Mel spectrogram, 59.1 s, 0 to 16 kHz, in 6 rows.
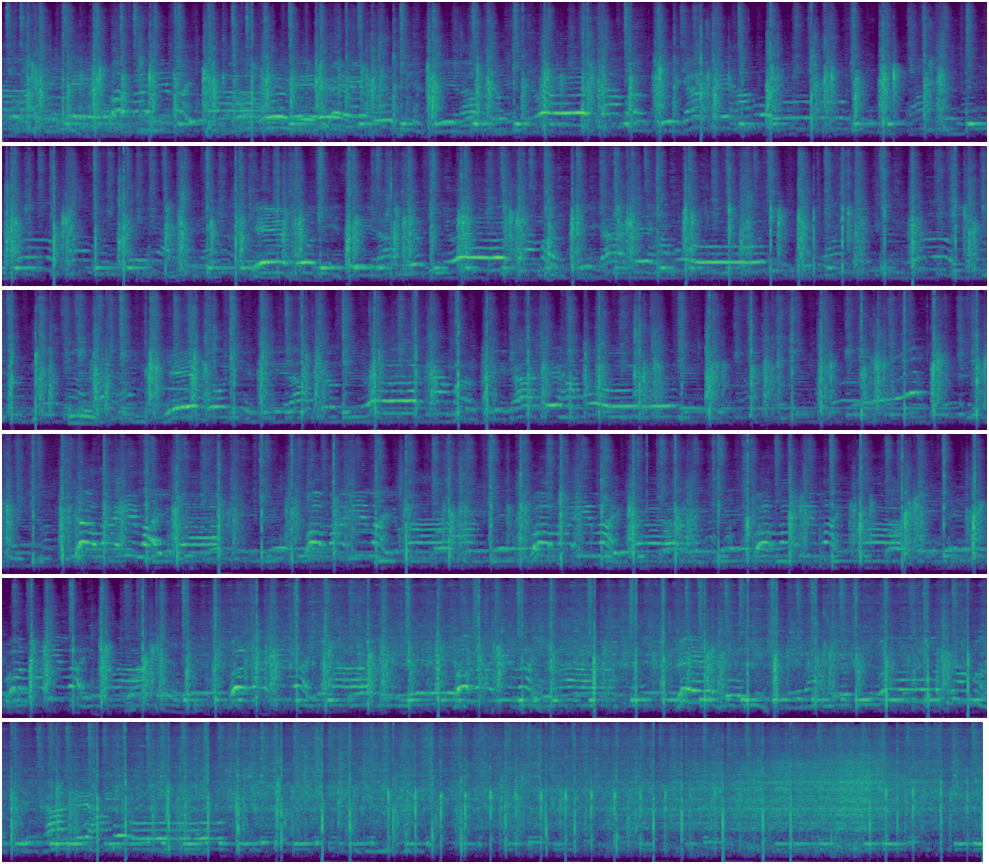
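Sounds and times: person singing wordless melody: 0.0s - 53.4s
rhythmic hand-clapping: 0.0s - 59.0s.

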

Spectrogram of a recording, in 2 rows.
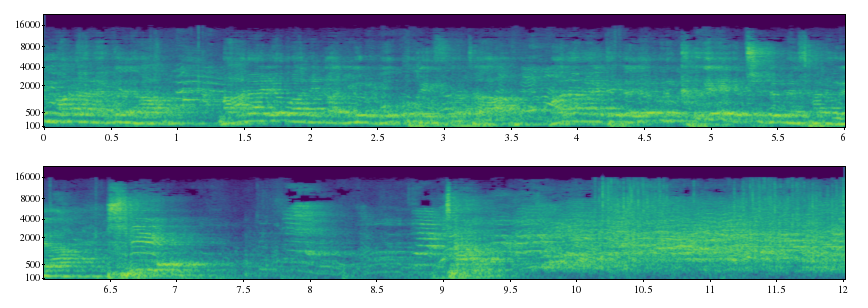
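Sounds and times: man's amplified voice: 0.0s - 7.5s, 8.8s - 9.6s
children chattering and calling out: 0.7s - 1.4s, 7.5s - 11.2s.

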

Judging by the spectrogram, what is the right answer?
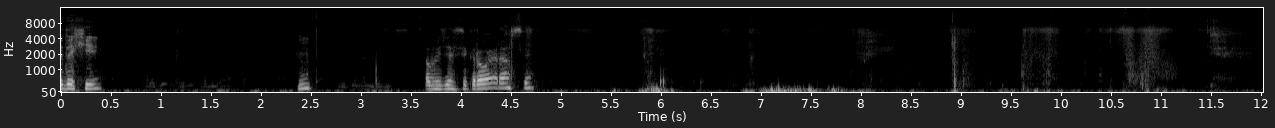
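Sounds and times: footsteps rustling through wheat: 5.0s - 11.2s.

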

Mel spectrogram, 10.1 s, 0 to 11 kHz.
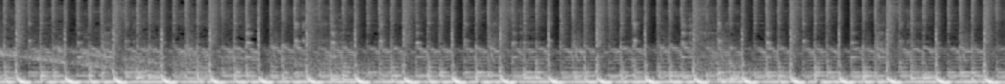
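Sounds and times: deep held bass: 0.0s - 10.0s
fast ticking hi-hats: 0.0s - 10.0s
kick drum: 0.0s - 10.0s
sustained synth chords: 0.0s - 10.0s.

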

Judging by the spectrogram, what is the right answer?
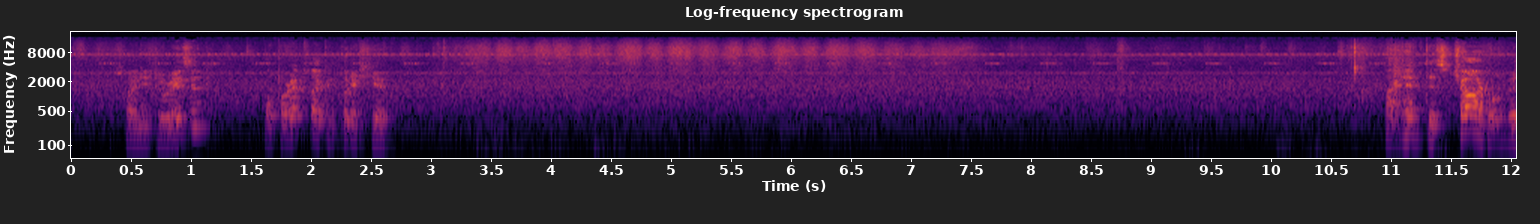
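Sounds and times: faint crickets chirping: 0.0s - 12.0s
whiteboard eraser rubbing: 3.1s - 7.8s.

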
